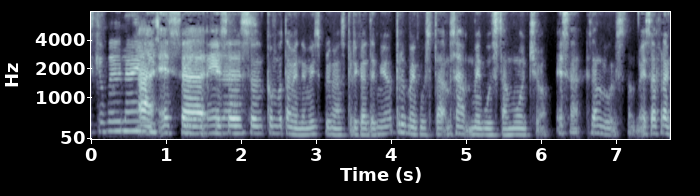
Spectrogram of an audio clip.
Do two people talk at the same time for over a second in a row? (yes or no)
yes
